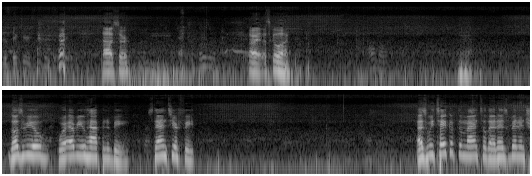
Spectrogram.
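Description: A man speaks into a microphone outdoors, in short phrases with long pauses.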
